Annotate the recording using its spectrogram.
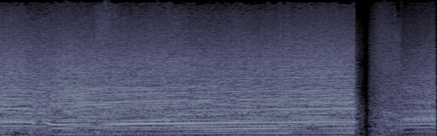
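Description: A race car engine roars at high speed.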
